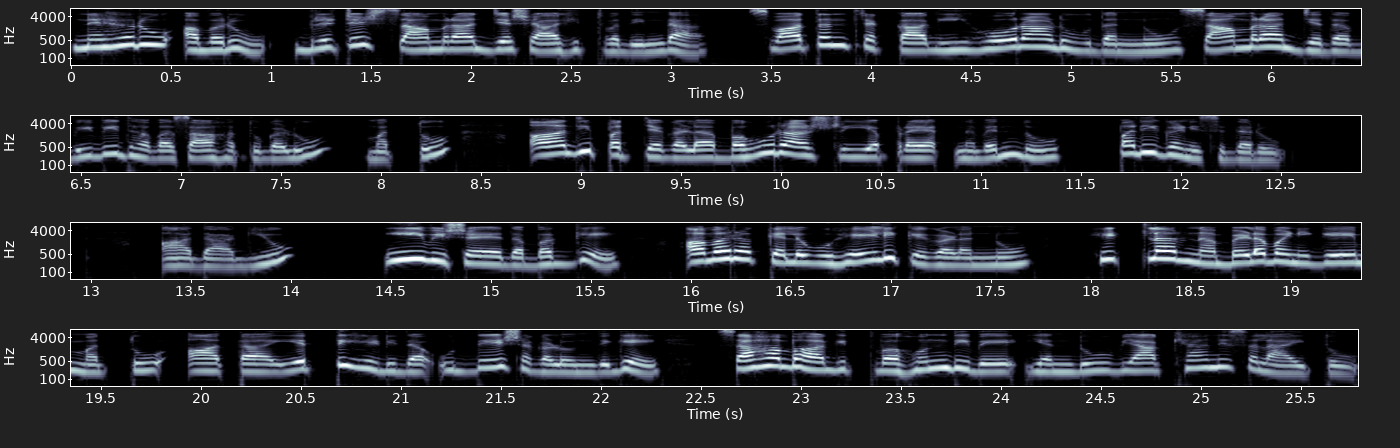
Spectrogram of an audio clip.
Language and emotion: Kannada, neutral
